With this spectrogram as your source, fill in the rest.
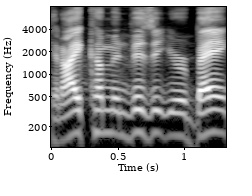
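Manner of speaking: plain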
